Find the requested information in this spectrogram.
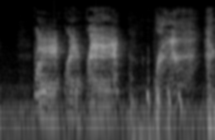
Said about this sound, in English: Which one was your favorite? The duck or the dog? The quack. The quack? Yeah.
